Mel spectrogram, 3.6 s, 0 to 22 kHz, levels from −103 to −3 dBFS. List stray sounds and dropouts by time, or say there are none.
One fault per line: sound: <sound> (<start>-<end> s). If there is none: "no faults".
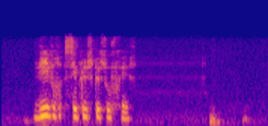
no faults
